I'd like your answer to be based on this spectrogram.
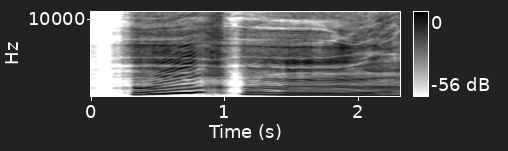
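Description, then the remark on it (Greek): A big, drawn-out yawn: a rising intake that breaks off briefly, then a long, groaning exhale sliding down in pitch. No words are spoken. “χασμουριτό καταπληκτικό.”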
